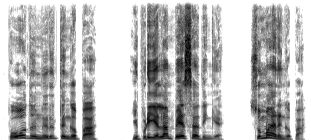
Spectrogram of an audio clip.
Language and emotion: Tamil, angry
